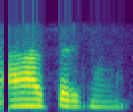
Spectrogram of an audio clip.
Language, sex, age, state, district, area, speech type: Tamil, female, 18-30, Tamil Nadu, Sivaganga, rural, conversation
